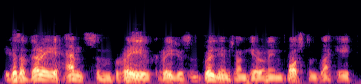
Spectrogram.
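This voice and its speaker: An actor playing a cocky, quick-witted amateur detective with wry self-assurance in a 1940s radio drama. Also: male voice, low voice, very animated, breathy edge, exaggerated voice. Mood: playful, teasing storytelling. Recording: dull old radio recording.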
